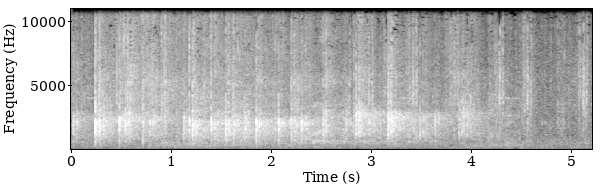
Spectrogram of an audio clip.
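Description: A small crowd applauds.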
